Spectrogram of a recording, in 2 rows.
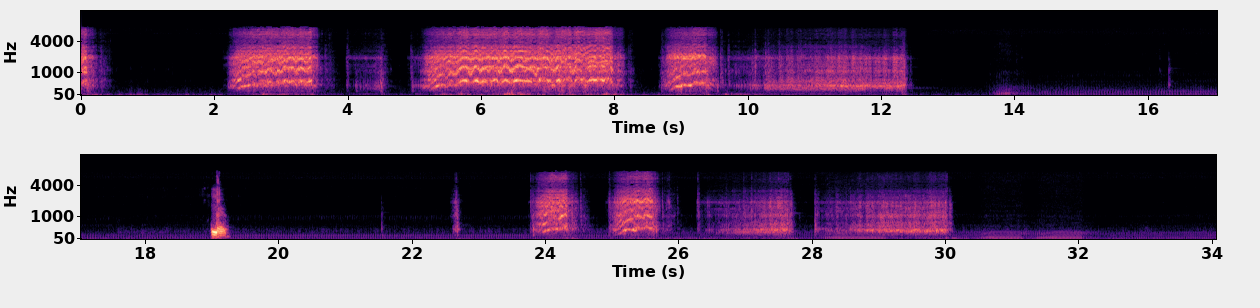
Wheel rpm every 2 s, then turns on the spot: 10, 80, 50, 160, 60, 20, 10, 0, 0, 0, 0, 0, 50, 20, 10, 0, 0.
10-12 26-30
